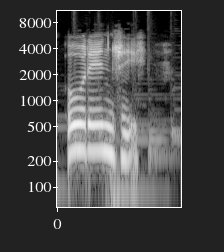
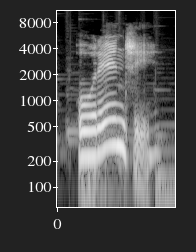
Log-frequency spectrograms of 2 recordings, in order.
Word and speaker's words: 오렌지: Orangi. This is pronounced as a three-syllable word. The first syllable is O, second syllable is ren, and third syllable is G. Pronounce it with me. Orangi.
